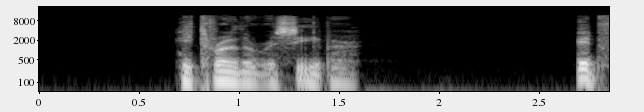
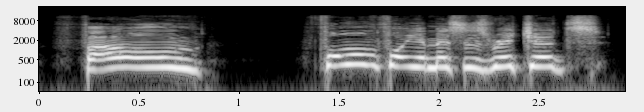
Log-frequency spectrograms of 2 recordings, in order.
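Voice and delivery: high, loud hallway yell; 6 dB louder, slower than usual. Acted. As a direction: call out down the hall for her. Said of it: "knocking and yelling".

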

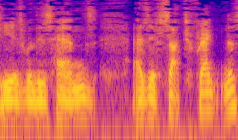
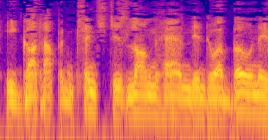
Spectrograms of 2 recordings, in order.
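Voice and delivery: usual speaking voice

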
